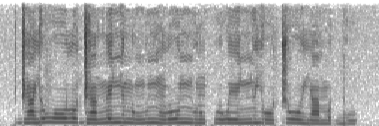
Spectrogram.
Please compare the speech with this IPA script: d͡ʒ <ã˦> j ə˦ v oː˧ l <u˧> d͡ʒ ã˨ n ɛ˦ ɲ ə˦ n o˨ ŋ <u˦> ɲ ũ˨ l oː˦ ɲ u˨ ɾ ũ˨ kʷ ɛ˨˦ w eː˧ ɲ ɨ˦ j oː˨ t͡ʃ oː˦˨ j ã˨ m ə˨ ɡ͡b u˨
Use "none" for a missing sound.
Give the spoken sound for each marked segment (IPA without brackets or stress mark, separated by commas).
ã˨, o˧, u˦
